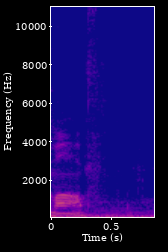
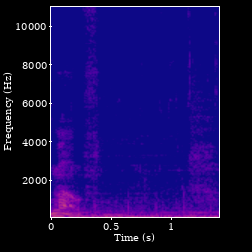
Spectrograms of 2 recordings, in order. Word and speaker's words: mauve: found out that i have been saying it wrong all these years it is not mauve no its mouth okay now we're still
